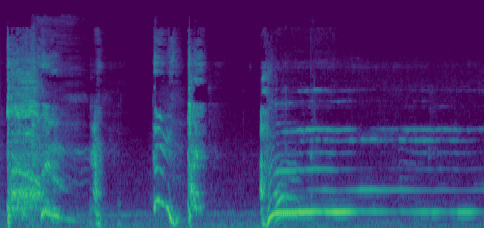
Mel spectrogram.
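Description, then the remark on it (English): A few harsh coughs and throat-clearing bursts in quick succession, followed by a long, steady, droning tone that holds for several seconds. “I might actually just cough first because I'm like.”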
